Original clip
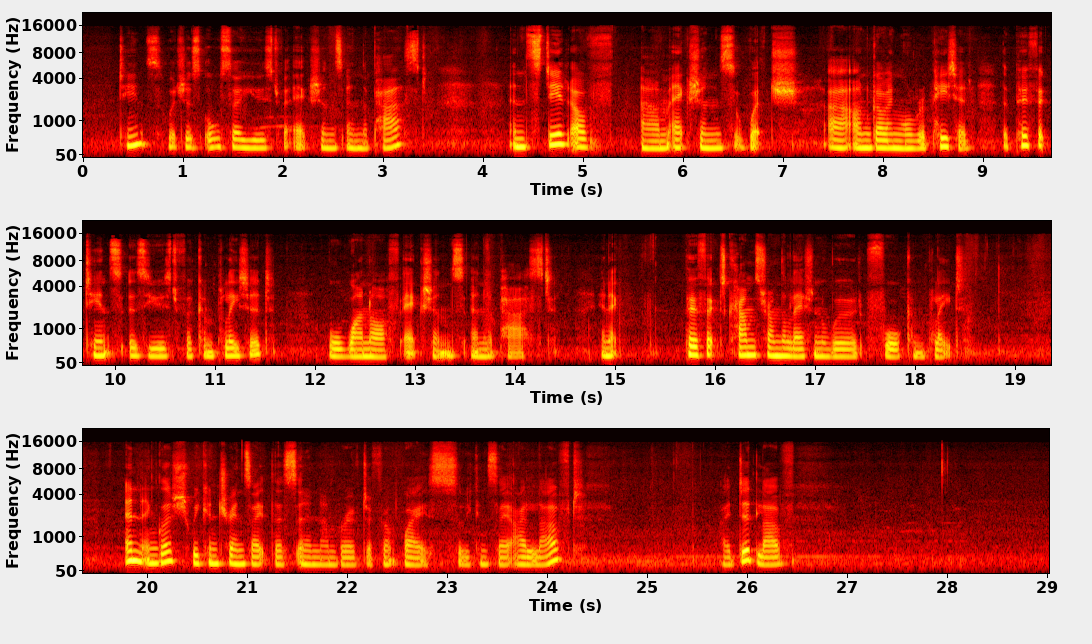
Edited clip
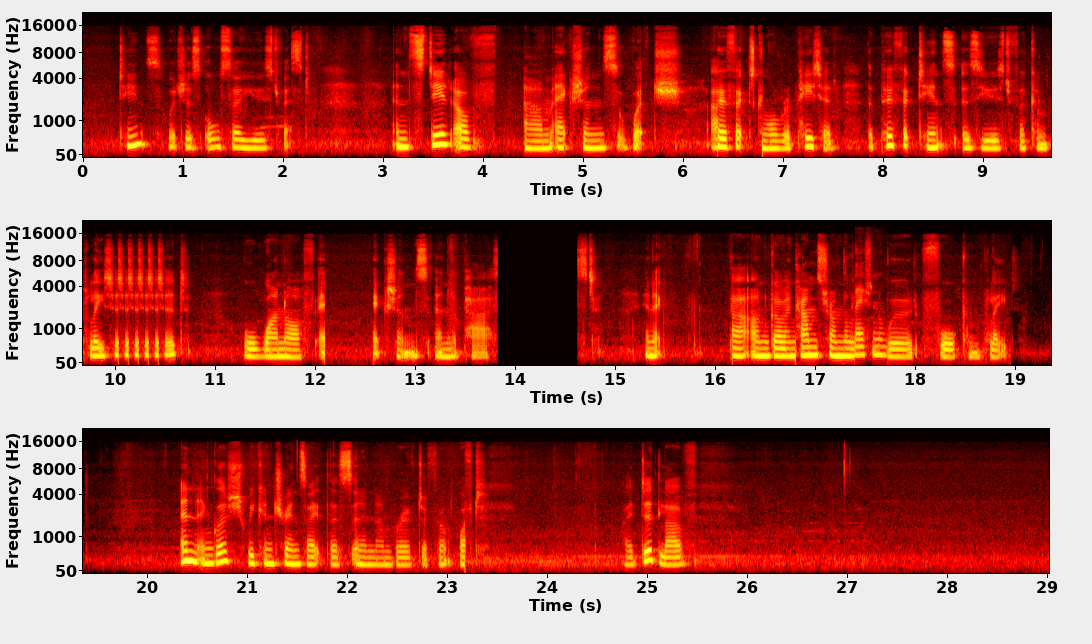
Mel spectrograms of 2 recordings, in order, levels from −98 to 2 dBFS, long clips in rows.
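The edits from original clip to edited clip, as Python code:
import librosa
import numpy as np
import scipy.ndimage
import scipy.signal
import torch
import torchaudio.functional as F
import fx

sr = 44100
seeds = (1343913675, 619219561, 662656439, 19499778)

y = fx.edit(x, sr, fx.cut(start_s=2.08, length_s=1.17),
    fx.swap(start_s=7.51, length_s=0.63, other_s=15.73, other_length_s=0.45),
    fx.stutter(start_s=11.28, slice_s=0.1, count=6),
    fx.insert_room_tone(at_s=12.94, length_s=0.49),
    fx.insert_silence(at_s=14.18, length_s=0.8),
    fx.speed_span(start_s=16.77, length_s=0.4, speed=1.2),
    fx.fade_in_from(start_s=18.4, length_s=1.39, floor_db=-22.0),
    fx.cut(start_s=22.62, length_s=1.53), tone=tone)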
